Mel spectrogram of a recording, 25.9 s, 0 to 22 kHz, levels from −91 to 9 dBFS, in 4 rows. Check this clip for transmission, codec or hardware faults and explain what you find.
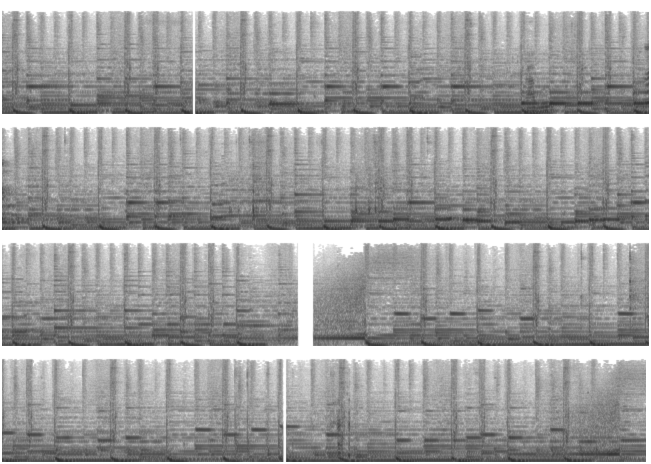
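Three brief dropouts to silence occur, at 1.90 to 1.94 s (37 ms), 15.89 to 16.06 s (164 ms) and 22.21 to 22.26 s (44 ms). Each is most likely a Bluetooth stall. Radio interference delays packets on the wireless link. The receiver's buffer empties, so output stops until retransmitted data arrives. The sound cuts cleanly to nothing, then resumes. The second gap is much longer than the other two.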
